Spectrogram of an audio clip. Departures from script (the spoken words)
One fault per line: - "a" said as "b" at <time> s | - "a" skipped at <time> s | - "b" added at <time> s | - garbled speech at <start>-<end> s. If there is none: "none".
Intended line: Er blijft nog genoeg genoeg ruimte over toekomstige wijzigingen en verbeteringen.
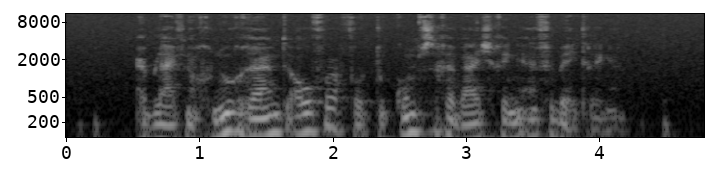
- "genoeg" skipped at 1.4 s
- "voor" added at 2.1 s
